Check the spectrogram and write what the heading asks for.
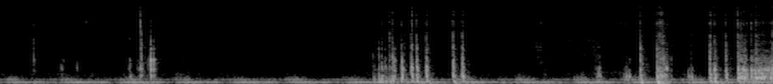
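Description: Plastic blister-pack packaging of a carded diecast car being handled and turned in the hand: scattered light clicks and taps, a cluster about three seconds in and more near the end, over a steady low hum.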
